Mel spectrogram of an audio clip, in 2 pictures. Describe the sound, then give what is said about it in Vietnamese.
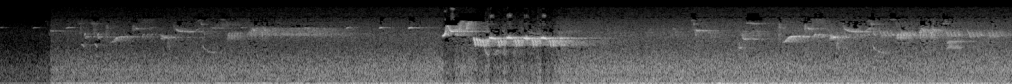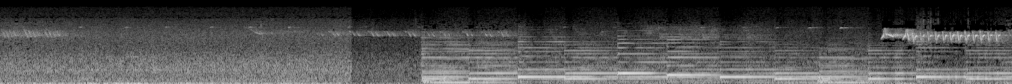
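Birds sing over open fields: many high chirps and tweets scattered across a soft, steady bed of rustling noise, growing fuller and louder in the second half. “Những cánh đồng ấy không mang cái từ green trong tên, nhưng lại có màu xanh cho đôi mắt ngắm và tiếng chim hót”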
